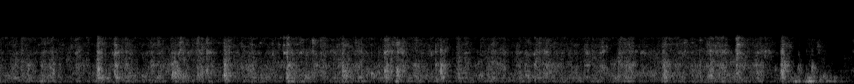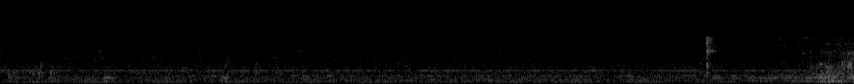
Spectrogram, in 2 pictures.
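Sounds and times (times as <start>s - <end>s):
washing machine drum tumbling: 0.0s - 8.5s, 16.6s - 17.0s
faint steady hum: 0.0s - 17.0s.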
